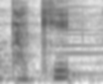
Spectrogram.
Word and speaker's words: 滝: 龙读作 taki，在日语中是瀑布的意思。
